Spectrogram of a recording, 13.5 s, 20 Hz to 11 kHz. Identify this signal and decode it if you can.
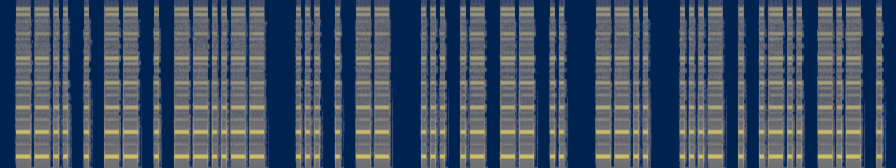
Morse code, heard as a keyed tone, about 17 wpm, 800 Hz. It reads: ZEME, SEM SAMI Z VELKE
